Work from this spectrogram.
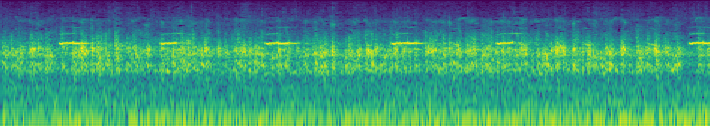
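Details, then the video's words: Chorus of urban frogs, a dense rasping bed of sound, overlaid by brief flat whistle-like notes recurring every three-quarters of a second or so. "Urban Frogs"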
